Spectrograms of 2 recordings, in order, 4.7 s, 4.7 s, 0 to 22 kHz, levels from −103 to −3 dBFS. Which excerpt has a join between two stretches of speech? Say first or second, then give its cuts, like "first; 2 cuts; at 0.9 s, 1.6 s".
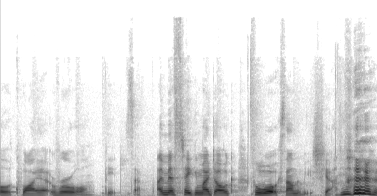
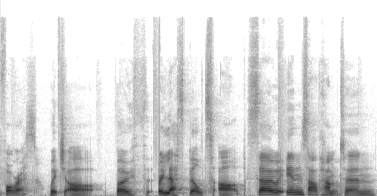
second; 1 cut; at 2.0 s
